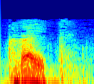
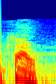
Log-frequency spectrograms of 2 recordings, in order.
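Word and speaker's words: krait: Tonight, we escape to India, and the story of a man trapped in his bed by a crate, the most deadly, poisonous snake in the world, as Roald Dahl tells it in his terrifying story, Poison.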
